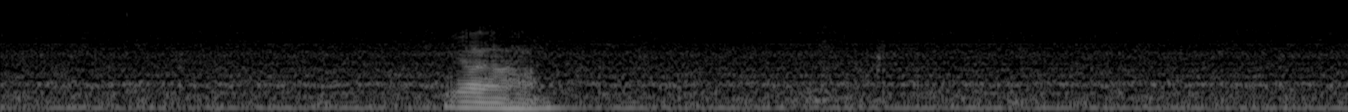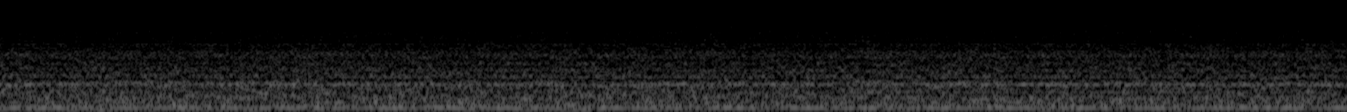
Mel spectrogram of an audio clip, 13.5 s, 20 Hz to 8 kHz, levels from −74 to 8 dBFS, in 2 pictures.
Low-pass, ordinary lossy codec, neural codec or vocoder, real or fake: 7.2 kHz; none; codec, 16 kHz, 8 kbps, FreqCodec, larger model; fake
